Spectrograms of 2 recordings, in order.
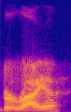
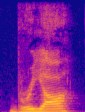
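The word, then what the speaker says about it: Beriah: Slightly off on the pronunciations, but I'm not going to, hold it to that, level of specificity. I would say if I were to give the correct pronunciations as closely as I know them to be, it's Asiyah, Yetzirah, Bria, and Atzilut.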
